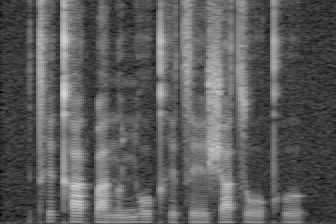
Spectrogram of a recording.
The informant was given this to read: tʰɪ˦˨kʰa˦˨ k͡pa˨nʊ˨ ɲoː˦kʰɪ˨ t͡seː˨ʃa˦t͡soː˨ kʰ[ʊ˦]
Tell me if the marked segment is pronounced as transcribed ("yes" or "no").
yes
